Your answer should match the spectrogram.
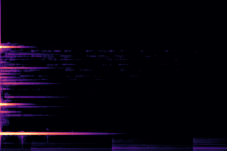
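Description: Subscribe-button bell sound effect: a single bright ding at the start that rings out and fades within about a second. Soft electric-piano chords play beneath it and change every second or so.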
